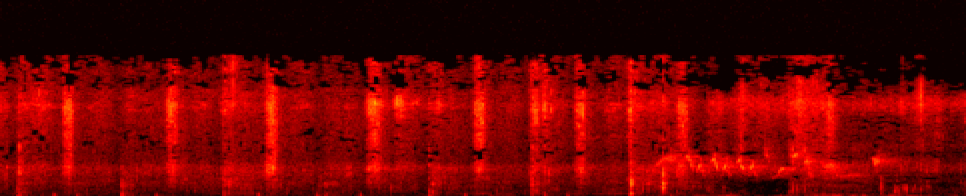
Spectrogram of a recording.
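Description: Faint woodland ambience with scattered soft clicks and crackles. A brief high twittering call comes about four seconds in.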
